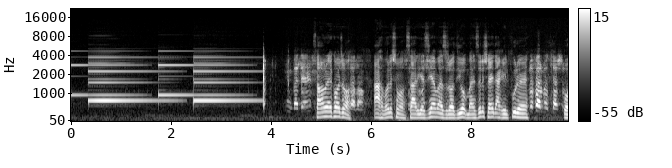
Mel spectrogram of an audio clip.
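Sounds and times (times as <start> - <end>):
house doorbell chiming electronic tones: 0.0 - 3.9
speech: 4.6 - 9.9.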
